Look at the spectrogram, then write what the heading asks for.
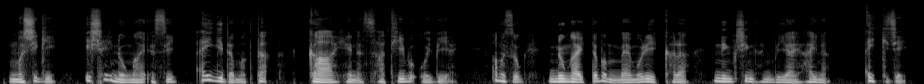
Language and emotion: Manipuri, fearful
